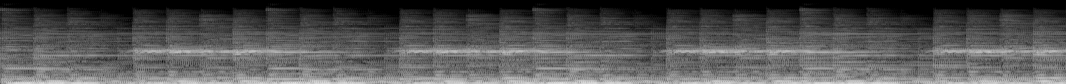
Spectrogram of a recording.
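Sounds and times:
robotic percussion beat: 0:00.0 - 0:10.6.

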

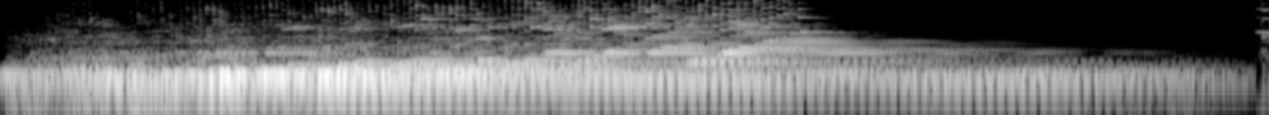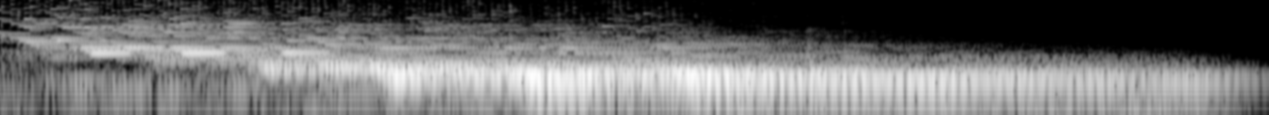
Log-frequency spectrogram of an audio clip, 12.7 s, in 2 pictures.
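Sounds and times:
harp: 0:00.0 - 0:12.6.

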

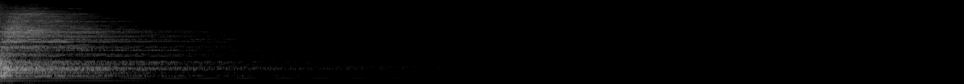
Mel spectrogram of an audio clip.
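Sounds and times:
15 inch crash cymbal edge hit: 0:00.0 - 0:02.0.

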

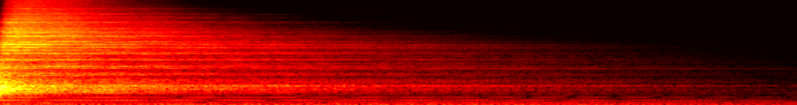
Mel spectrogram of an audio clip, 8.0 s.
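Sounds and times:
cymbal: 0:00.0 - 0:06.2.

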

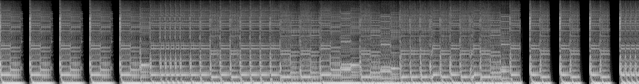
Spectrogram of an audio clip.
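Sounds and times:
cyber bass loops: 0:00.0 - 0:06.3.

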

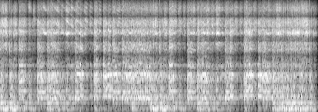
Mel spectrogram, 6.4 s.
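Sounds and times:
heavily processed drum loop: 0:00.0 - 0:06.3.

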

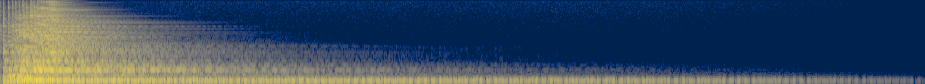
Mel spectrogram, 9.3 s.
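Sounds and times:
guqin plucked: 0:00.0 - 0:02.6.

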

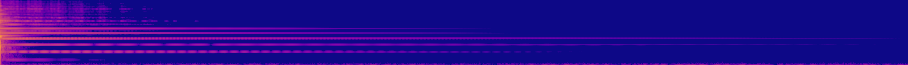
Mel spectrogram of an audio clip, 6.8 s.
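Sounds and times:
Tibetan singing bowl: 0:00.0 - 0:05.3.

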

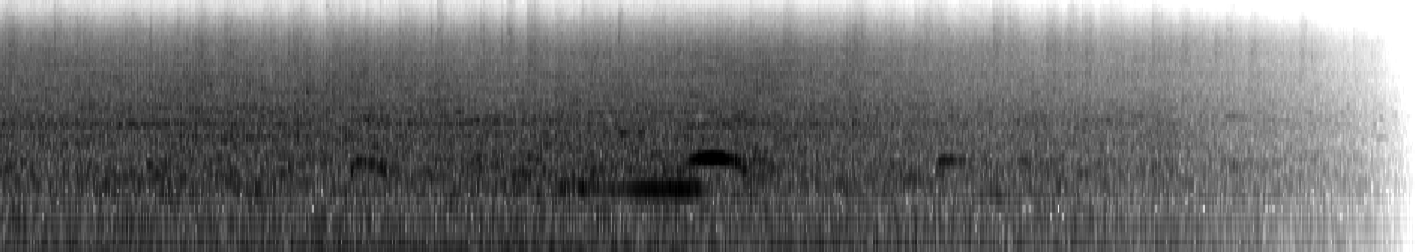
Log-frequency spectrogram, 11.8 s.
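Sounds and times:
Arabian traditional ambience: 0:00.0 - 0:08.6.

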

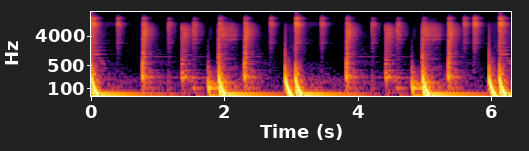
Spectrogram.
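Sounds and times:
hip hop groove at 78 bpm: 0:00.0 - 0:06.3.

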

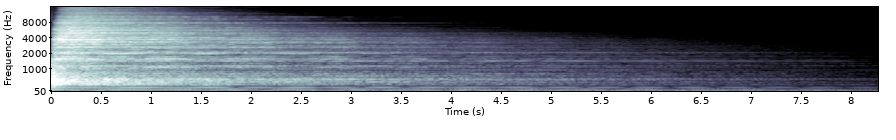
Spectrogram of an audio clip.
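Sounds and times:
cymbal: 0:00.0 - 0:06.2.

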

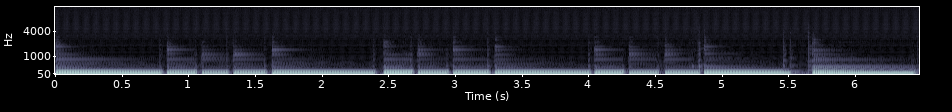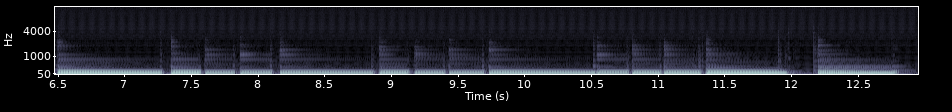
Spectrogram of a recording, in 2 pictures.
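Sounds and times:
lounge bass E note: 0:00.0 - 0:12.9.

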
